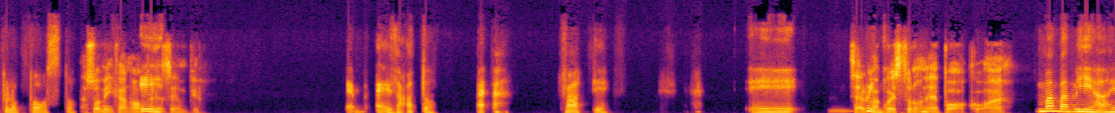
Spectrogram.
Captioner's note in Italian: schiarire la voce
